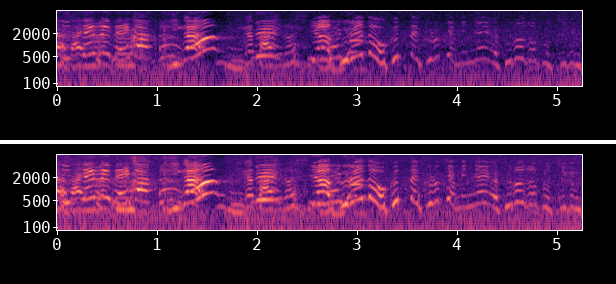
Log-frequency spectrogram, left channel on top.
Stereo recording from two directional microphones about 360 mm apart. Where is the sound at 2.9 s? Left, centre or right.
Right.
